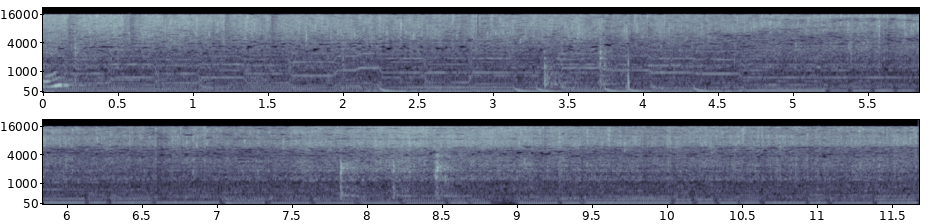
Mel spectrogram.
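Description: Chopped onions, tomatoes and green chillies sizzling in hot oil in a clay pot, stirred with a wooden spatula that scrapes the pot a few times, as the tomato-onion base is sautéed down soft.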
